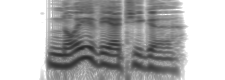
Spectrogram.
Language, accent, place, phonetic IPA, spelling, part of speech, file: German, Germany, Berlin, [ˈnɔɪ̯ˌveːɐ̯tɪɡə], neuwertige, adjective, De-neuwertige.ogg
- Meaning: inflection of neuwertig: 1. strong/mixed nominative/accusative feminine singular 2. strong nominative/accusative plural 3. weak nominative all-gender singular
